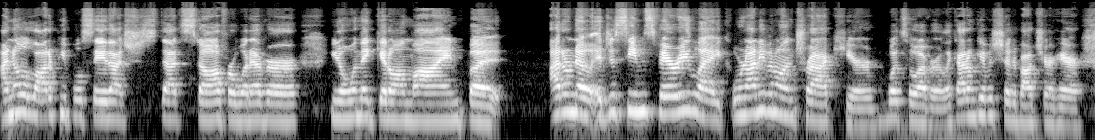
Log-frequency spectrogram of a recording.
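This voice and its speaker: This woman's voice is animated, bright and sharp, at medium pitch with ordinary pitch variation. She speaks at a fairly quick pace on a very clean recording with a silent background. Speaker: livestream commentator reacting to a video. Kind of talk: reaction commentary on livestream. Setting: livestream.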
